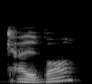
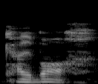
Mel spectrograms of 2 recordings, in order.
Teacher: Next is the Kaf, with two pronunciations, either a stop, K, or some kind of post-vocalic fricative, Ch or Cha.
